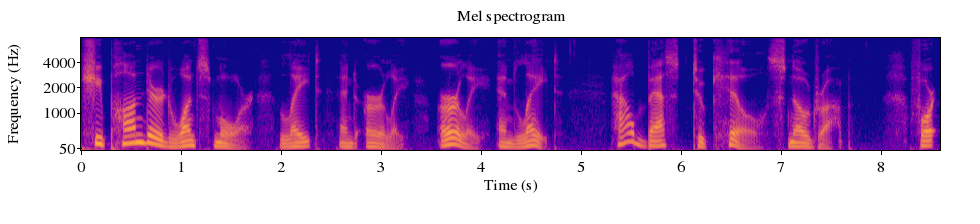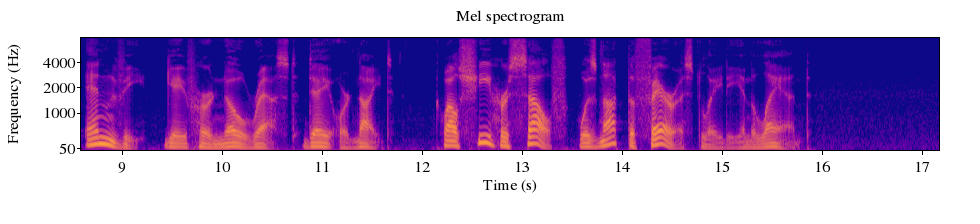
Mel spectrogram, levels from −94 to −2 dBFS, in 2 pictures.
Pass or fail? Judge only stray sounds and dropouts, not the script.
pass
